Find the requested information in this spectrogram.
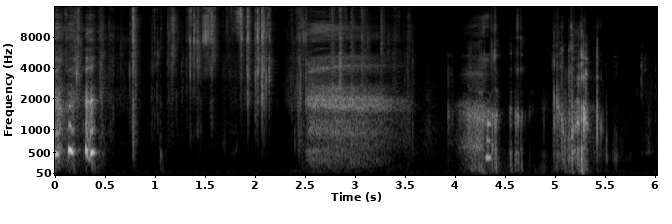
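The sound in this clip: Someone eats a hard candy, making faint, irregular crunching and crinkling bursts with one longer rustling stretch in the middle, and no talk.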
